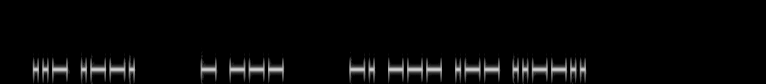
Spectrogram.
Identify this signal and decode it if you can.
Morse code, heard as a keyed tone, about 25 wpm, 700 Hz. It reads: UP TO NOW?
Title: 2x Word-Spacing - Sentences from Top 100 Words - 25wpm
